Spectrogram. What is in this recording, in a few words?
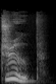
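"droop", British English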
